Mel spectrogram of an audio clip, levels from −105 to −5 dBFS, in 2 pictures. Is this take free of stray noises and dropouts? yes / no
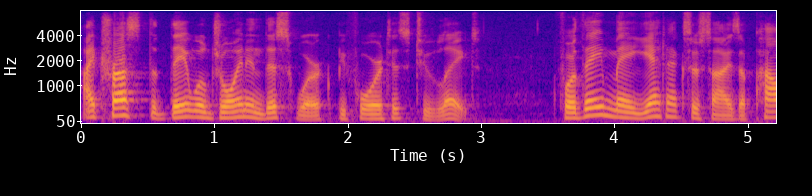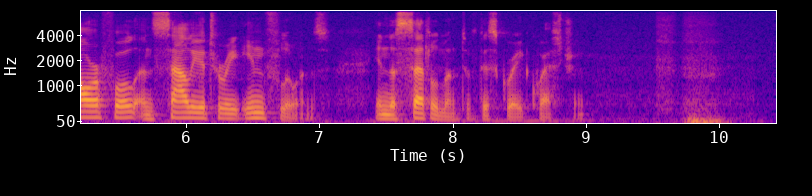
no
